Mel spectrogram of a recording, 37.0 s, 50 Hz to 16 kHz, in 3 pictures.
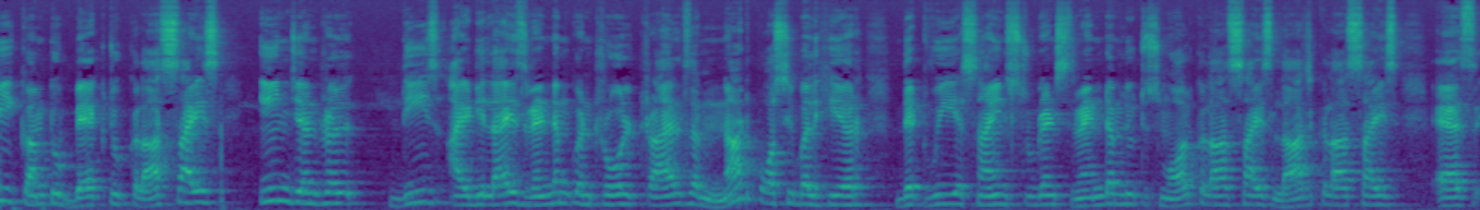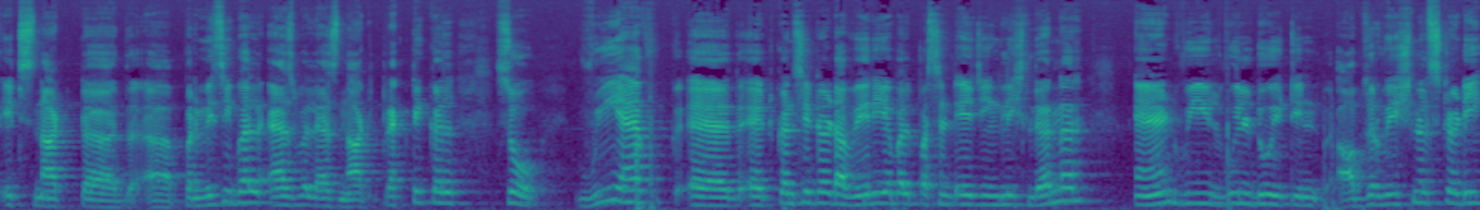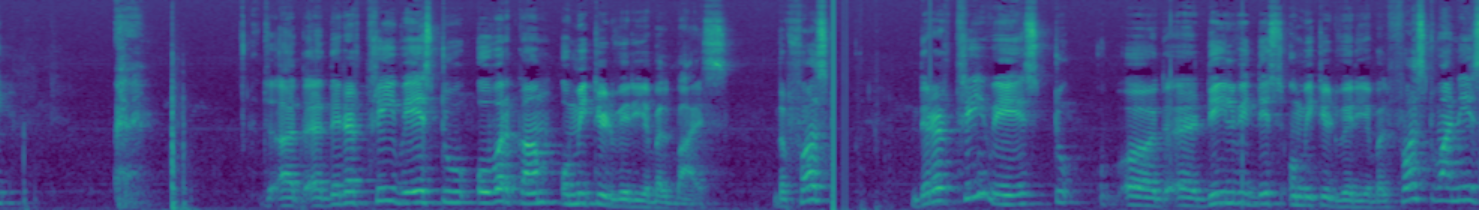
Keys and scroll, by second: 21.3 Down, 23.1 Down, 31.2 shift+F9.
